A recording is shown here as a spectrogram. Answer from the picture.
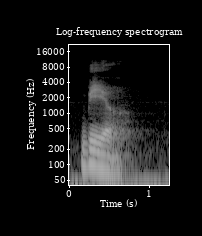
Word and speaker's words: bio: me to pronounce because in Spanish B and V is the same pronunciation.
